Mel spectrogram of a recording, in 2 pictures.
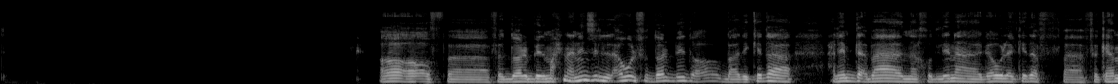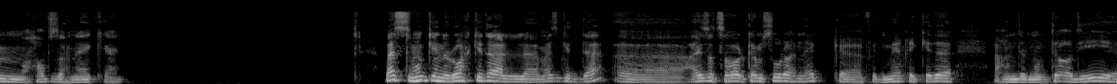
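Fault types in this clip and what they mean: Resampler restarted on every block: the sample-rate converter, likely taking 44.1 kHz material up to 48 kHz, was reset at the start of each 20 ms block instead of carrying its filter state across, so every block edge was computed without the true neighbouring samples. Each edge leaves a small error, and at 50 per second these merge into a low buzz riding under the speech, present only while sound is playing and gone in the pauses.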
